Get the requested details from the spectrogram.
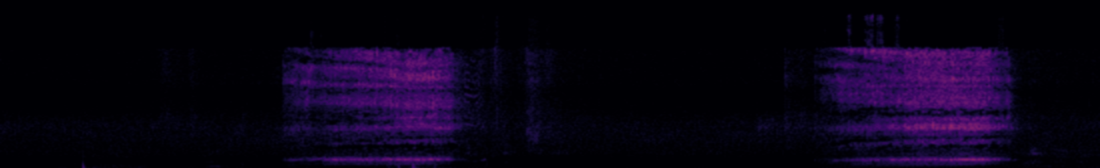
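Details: Two long, loud, rough snores about three seconds apart in a quiet room; snoring.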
